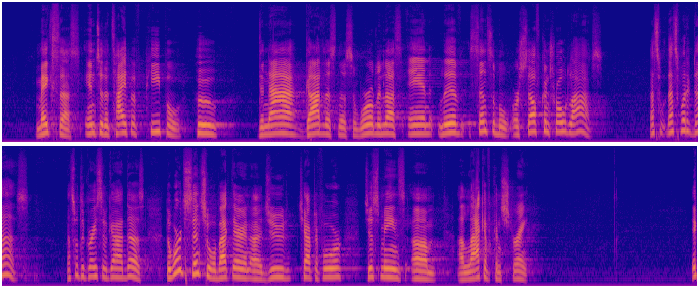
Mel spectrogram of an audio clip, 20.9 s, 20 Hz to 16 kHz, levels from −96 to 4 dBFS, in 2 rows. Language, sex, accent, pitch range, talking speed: English, male, American, 170-210 Hz, 140 wpm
